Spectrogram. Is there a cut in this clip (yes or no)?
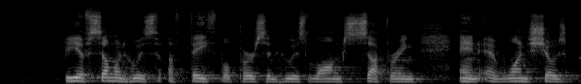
no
